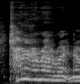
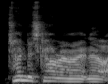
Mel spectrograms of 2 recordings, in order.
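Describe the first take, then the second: First: High, loud retold command; insistent shouted order. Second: Slightly raised, firm retold command; firm order. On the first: Doctor ordering the refusing driver to turn back, mock insistent shout. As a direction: shout the order, pitch jumping up. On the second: Doctor telling the driver to turn the car, firm retold order. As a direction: give a firm first order, mildly acted.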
